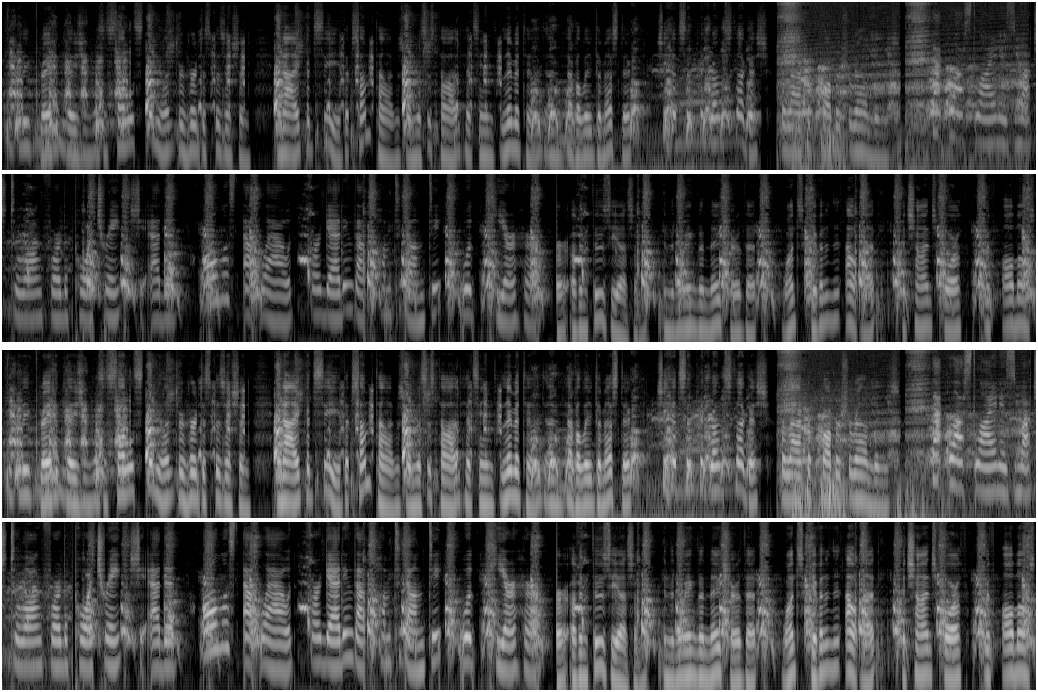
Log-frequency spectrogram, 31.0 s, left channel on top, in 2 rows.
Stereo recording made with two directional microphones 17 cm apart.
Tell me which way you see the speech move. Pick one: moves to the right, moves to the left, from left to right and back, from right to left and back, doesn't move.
doesn't move.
